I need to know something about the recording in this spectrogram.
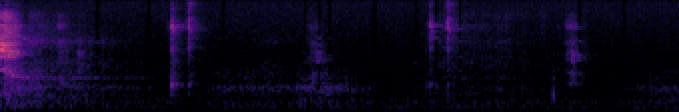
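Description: Faint computer mouse clicks, a few single clicks about a second apart, in near silence.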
